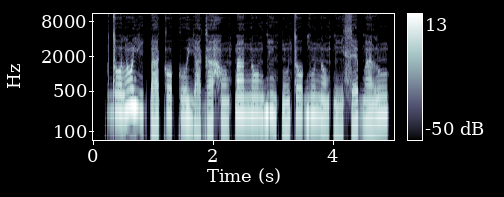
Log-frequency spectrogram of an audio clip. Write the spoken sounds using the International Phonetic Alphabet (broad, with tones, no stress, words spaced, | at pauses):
dɔ˧lɔ̃˦ ji˦˨k͡pa˨˦kɔ˦˨ko˧ ja˨ɡa˧hɔ̃˧ k͡pã˦nɔ̃˦ ɡ͡bĩ˦˨k͡pũ˨˦tɔ˦ ɡũ˦nɔ̃˧k͡pĩ˨ sɛ˨˦bã˧lũ˦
